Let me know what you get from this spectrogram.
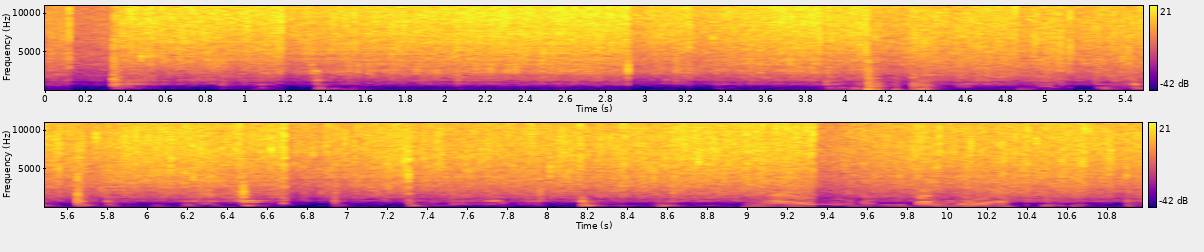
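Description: Chopped onion and garlic sizzling loudly in hot olive oil and salmon fat in a frying pan, the sizzle jumping up just after the start as the onion goes in, while a wooden spatula stirs and scrapes the pan. A single knock about four seconds in.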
